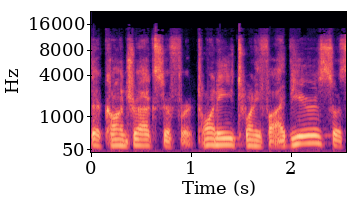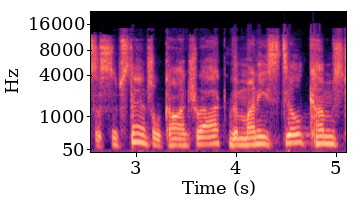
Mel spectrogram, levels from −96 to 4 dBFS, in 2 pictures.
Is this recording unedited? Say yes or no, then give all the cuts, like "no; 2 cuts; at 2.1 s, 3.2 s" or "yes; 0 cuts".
no; 1 cut; at 3.9 s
